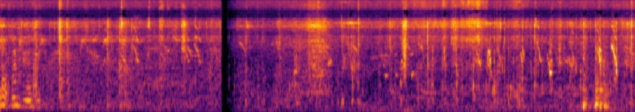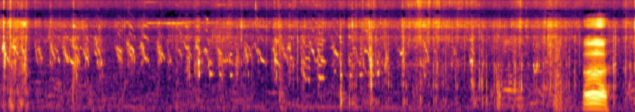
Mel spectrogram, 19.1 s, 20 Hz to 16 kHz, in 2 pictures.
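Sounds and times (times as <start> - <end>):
chicks peeping: 0.0 - 19.0.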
